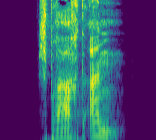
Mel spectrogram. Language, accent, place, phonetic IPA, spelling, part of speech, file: German, Germany, Berlin, [ˌʃpʁaːxt ˈan], spracht an, verb, De-spracht an.ogg
- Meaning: second-person plural preterite of ansprechen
